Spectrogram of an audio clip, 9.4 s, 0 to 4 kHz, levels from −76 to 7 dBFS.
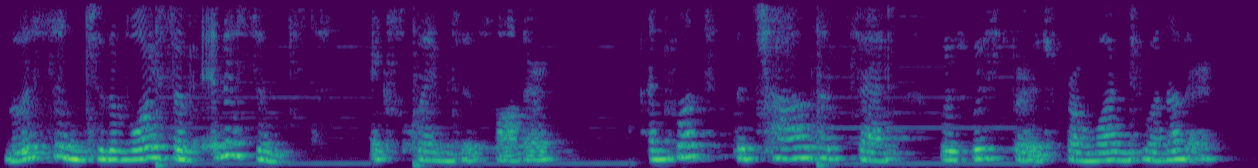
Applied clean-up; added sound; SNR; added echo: classical method WPE with log-MMSE.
